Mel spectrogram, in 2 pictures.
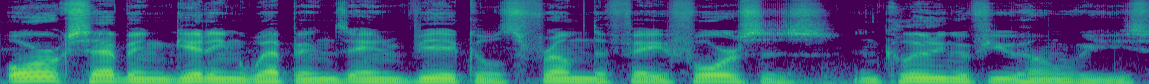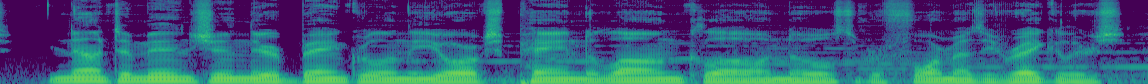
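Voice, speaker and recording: A man voicing a stern, low-key military commander. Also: measured pace, hardly any pauses, natural voice. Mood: grave. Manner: flat, low-key, murmuring. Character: stern, wary male fantasy military commander. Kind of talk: audiobook character dialogue.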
